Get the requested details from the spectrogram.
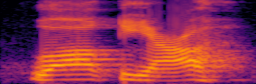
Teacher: آگے ہے واقعہ، یہاں پر سمجھنے والی بات ہے، اکثر لوگ پڑھتے ہیں واقعہ واقعہ، ایسا نہیں پڑھنا، عین اور ہا کو کلیئر کرنا ہے۔ عین کو حمزہ کا ساؤنڈ نہیں آنا چاہیے، لیکن لاسٹ پہ گول تا ہے، جب وقف کریں گے تو یہ تا ہا سے چینج ہو جائے گا، واقعہ، لاسٹ پہ ہا کا ساؤنڈ لازمی آنا ہے، ٹھیک ہے، واقعہ۔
